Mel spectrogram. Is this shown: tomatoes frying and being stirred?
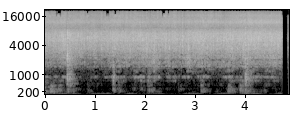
yes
